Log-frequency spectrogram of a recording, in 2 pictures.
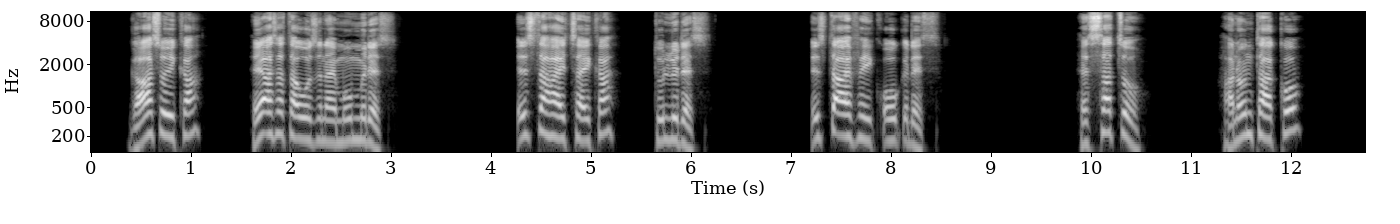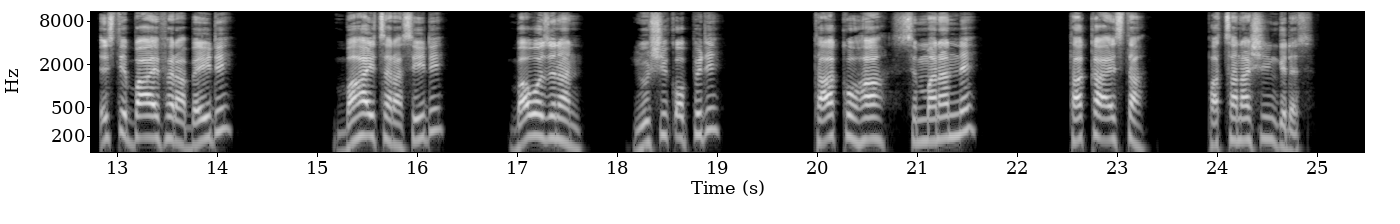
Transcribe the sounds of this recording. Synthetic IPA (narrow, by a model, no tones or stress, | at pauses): ɡaːsɔjkːɐ | hɛɐs̬ɐt̪ɐwɔzɪnɐjmuːmːɪd̪es | ʔɪst̪ːɐhɐjt͡sːɐjkːɐ | t̪ʊlːɪd̪es | ʔɪst̪ːɐːjf̬ɛjkʼo̞ːkʼːɪd̪es | hɛsːɐt͡sːɔ | hɐnɔnt̪ːaːkːɔ | ʔɪst̪ːɪbɐːjfɛɾɐbɛjɪd̪ɪ | bɐhɐjt͡sːɐɾɐsiːd̪ɪ | bɐwɔzɪnɐn | juːʃːɪkʼɔpːɪd̪ɪ | t̪aːkːɔɦɐsɪmːɐnɐnːɛ | t̪ɐkːɐɪst̪ːɐ | pɐt͡sːɐnɐʃɪnɡɪd̪ɛs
